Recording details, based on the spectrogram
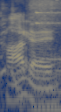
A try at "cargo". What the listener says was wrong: it's cargo with an R, not cargo. Not without the R. No, you're saying cargo without the R. It's cargo. No, you're saying cargo. Cargo without the R. There's an R in there.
